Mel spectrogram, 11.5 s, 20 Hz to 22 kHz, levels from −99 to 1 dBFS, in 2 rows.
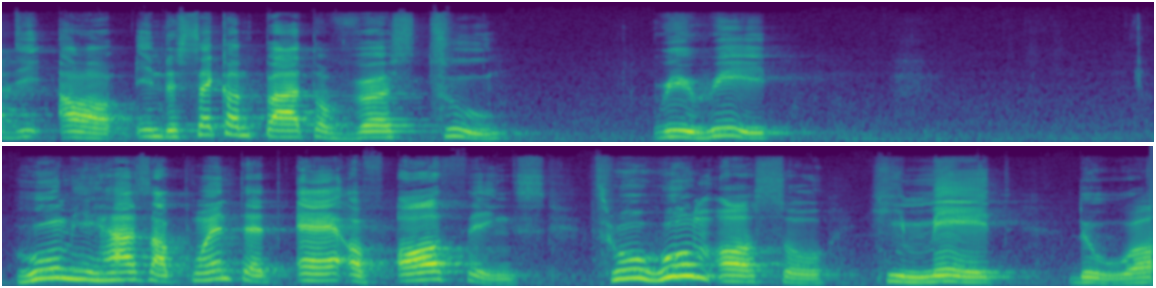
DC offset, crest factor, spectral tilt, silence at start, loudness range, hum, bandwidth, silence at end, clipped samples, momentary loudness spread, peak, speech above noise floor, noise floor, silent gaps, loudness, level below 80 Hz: under 0.1%; 18 dB; -4.5 dB/octave; 0 s; 9 LU; none; 16.5 kHz; 0 s; under 0.1%; 14 LU; 0 dBFS; 39 dB; -57 dBFS; none; -18 LUFS; -72 dBFS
